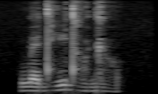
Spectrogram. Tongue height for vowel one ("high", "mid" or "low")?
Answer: mid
